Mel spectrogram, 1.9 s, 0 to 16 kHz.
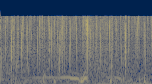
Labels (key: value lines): label: biophony, cascading saw
recorder: SoundTrap 600 or HydroMoth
